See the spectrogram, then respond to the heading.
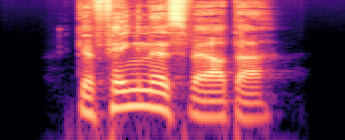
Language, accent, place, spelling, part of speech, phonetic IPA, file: German, Germany, Berlin, Gefängniswärter, noun, [ɡəˈfɛŋnɪsˌvɛʁtɐ], De-Gefängniswärter.ogg
- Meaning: prison officer, prison guard, prison warder (warder), turnkey (male or of unspecified gender)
